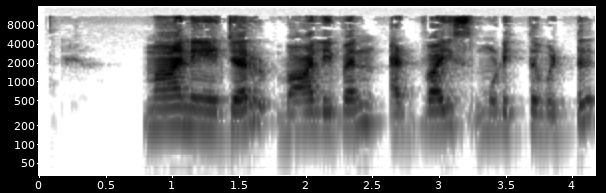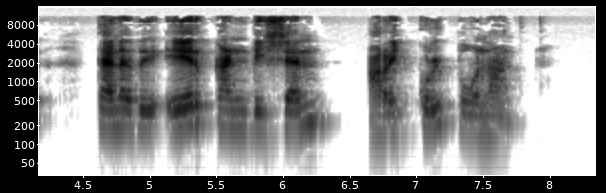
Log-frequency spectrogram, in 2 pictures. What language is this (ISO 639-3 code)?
tam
